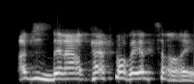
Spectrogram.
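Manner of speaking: put-on very high, tiny little baby voice. Quoting a grandmother from a video she scrolled to, in a little baby voice. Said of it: "she's in this little baby voice".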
